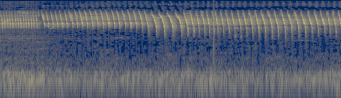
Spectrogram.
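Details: Canary song from a training recording meant for teaching other birds: a fast, even trill of high notes that shifts after a second into a long rolling tour of rapid, repeated downslurred notes, loud and continuous.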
